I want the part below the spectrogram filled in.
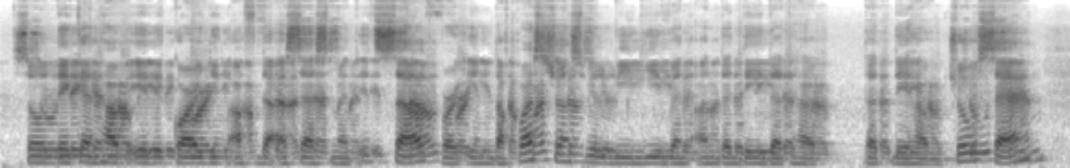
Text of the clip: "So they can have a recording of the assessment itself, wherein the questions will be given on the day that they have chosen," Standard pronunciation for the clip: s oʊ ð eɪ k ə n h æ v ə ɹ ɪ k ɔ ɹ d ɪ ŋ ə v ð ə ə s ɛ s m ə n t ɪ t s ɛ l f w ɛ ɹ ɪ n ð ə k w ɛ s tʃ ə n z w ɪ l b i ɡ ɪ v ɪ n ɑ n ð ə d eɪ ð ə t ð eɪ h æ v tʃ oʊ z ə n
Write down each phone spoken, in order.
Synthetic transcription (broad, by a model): s oʊ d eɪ k ə n h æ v ə ɹ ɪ k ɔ ɹ d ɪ ŋ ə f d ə ə s ɛ s m ə n t ɪ t s ɛ l f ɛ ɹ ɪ n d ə k w ɛ s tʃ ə n s w ɪ l b i ɡ ɪ v ɪ n ɑ n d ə d eɪ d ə t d eɪ h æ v tʃ oʊ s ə n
